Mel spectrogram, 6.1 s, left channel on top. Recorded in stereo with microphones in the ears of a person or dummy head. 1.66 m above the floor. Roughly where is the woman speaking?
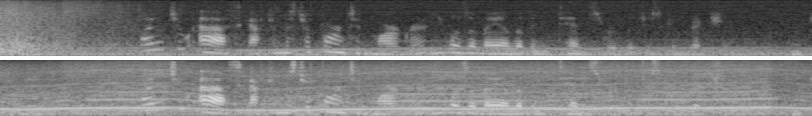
Right.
